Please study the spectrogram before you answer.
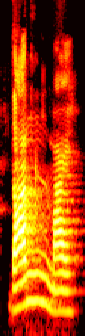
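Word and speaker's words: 낱말: 그럼 발음이 어떻게 돼요? 난말.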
